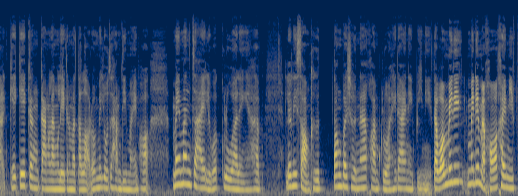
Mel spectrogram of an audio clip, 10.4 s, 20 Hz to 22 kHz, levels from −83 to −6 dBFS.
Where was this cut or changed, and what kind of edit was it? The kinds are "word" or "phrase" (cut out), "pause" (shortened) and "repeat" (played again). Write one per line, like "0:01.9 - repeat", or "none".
none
